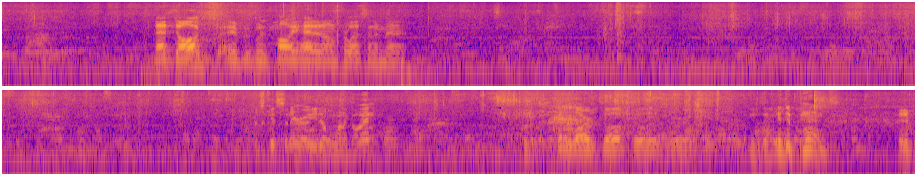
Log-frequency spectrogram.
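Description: A cloth sack rustles as it is handled and dragged over dry leaves.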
